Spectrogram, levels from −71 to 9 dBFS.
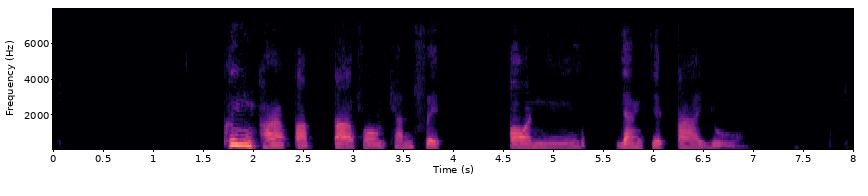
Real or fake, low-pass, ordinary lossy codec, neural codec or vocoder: fake; 7.2 kHz; none; codec, 24 kHz, 0.9 kbps, WavTokenizer, medium music audio release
